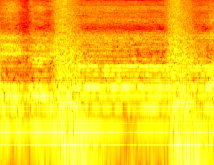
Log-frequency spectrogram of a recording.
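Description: Noha recitation: a male voice holds one long, steady sung note in a chant-like lament, and a sharp percussive beat lands near the end.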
